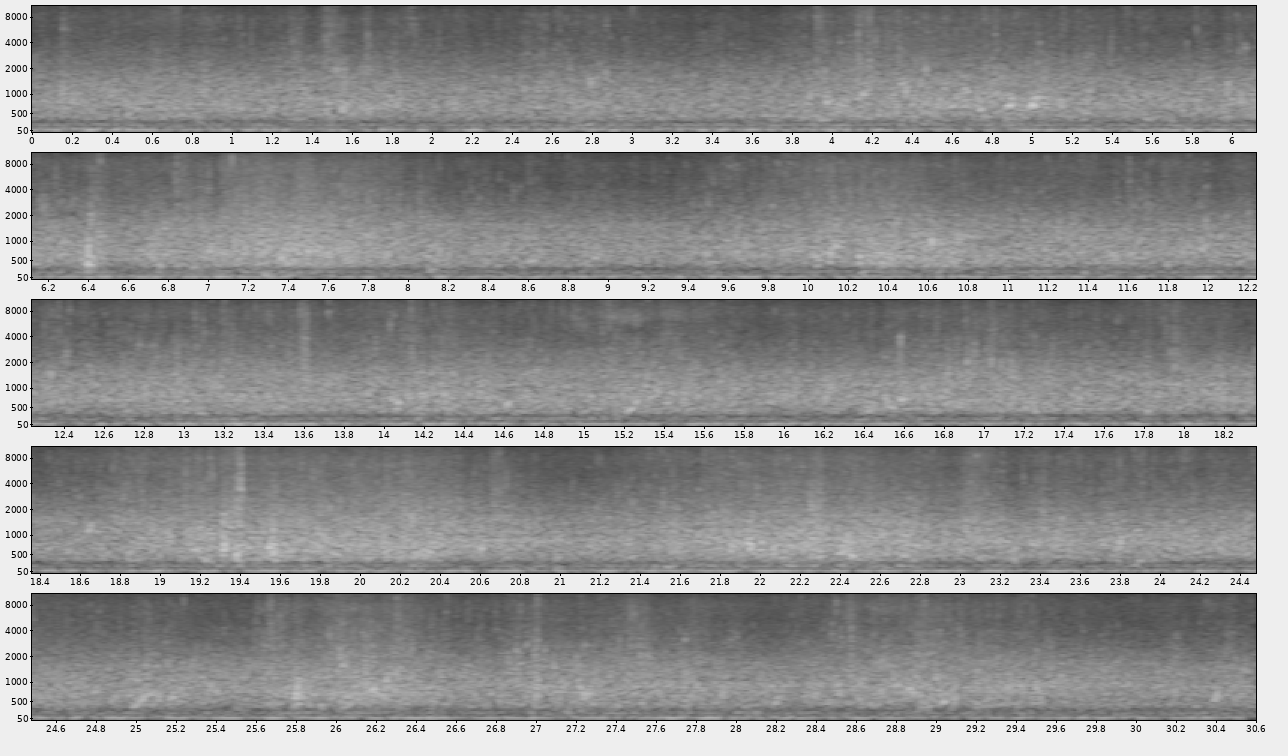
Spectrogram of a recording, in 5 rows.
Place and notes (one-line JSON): {"title": "The Netherlands - Ketelmeer: melting ice", "date": "2013-01-27 14:40:00", "latitude": "52.62", "longitude": "5.65", "altitude": "2", "timezone": "Europe/Amsterdam"}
